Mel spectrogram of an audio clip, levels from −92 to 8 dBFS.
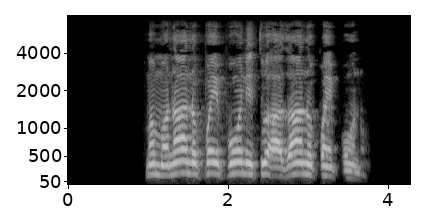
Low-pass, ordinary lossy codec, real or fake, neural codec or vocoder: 7.2 kHz; AAC, 48 kbps; real; none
